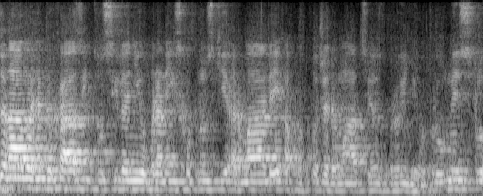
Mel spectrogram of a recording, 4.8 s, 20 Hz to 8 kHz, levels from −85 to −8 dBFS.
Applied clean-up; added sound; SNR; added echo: neural separator model SepFormer DNS4.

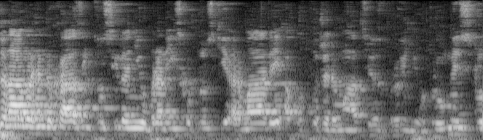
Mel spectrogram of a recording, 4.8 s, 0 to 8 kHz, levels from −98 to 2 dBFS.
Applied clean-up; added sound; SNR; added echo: classical method WPE with log-MMSE.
